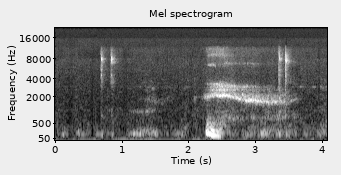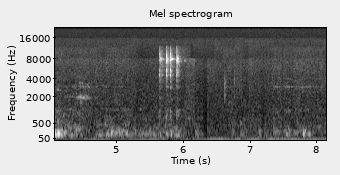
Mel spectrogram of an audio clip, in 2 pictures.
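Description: Faint computer mouse clicks, single ones and a quick run of several about six seconds in. About two seconds in there is a brief murmur with a falling pitch.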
